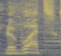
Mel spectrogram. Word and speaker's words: Le Boat: Et alors Le Boat, ça s'écrit Le... puis boat, B-O-A-T, le boîte.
